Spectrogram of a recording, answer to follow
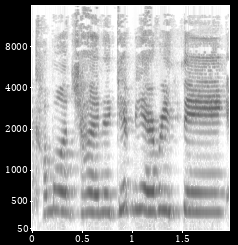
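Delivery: high-pitched pleading to hurry up; impatient urging. Retold or imitated. Author to illustrator while waiting, impatient urging.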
